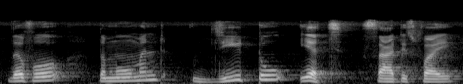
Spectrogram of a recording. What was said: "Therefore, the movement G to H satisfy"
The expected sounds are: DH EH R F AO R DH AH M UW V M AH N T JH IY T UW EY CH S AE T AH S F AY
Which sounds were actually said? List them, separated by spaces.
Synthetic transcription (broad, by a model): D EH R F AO R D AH M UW M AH N T JH IY T UW EY CH S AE T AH S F AY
